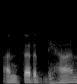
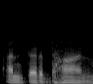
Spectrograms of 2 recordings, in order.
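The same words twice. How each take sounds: First: अंतर्ध्यान ending "dhyaan"; wrong added y. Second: अंतर्धान ending "dhaan"; correct, no y. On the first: Teacher showing the error, अंतर्ध्यान with a y glide. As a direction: put a y after dh in अंतर्ध्यान. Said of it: "नहीं होता". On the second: Teacher correcting it, अंतर्धान with plain dhaan. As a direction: say अंतर्धान with no y glide. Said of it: "होता है". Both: Shown as a demonstration.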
